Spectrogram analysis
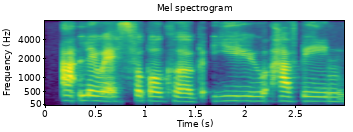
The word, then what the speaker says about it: Lewis: club very often that you'd be pronouncing it lose so yeah but it is Lewis so we all know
